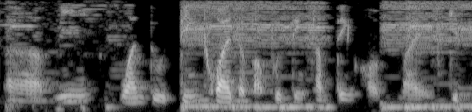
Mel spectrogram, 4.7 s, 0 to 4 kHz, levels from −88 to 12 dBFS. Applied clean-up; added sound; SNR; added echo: classical method Wiener filter.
